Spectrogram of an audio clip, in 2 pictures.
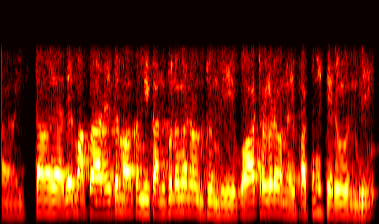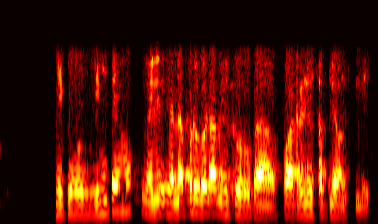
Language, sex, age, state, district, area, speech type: Telugu, male, 18-30, Andhra Pradesh, Annamaya, rural, conversation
